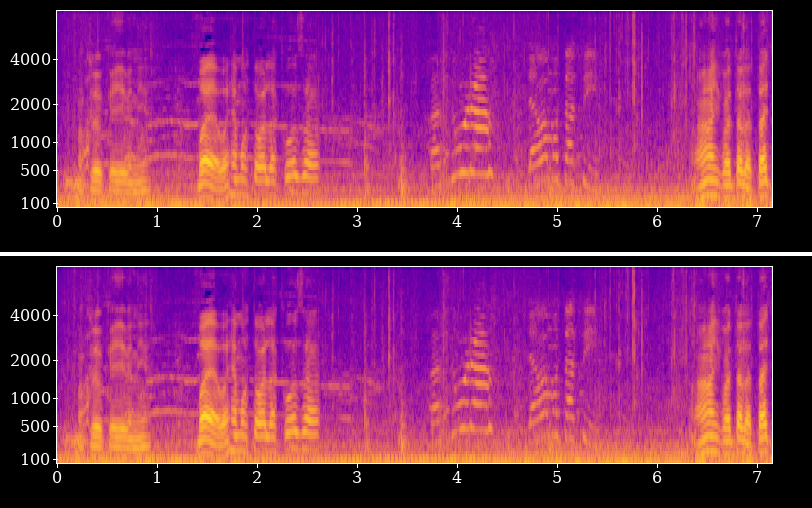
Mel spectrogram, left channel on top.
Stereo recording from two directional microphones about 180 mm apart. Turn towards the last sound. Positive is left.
turn(degrees=-15)  # may be behind; listen again after turning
